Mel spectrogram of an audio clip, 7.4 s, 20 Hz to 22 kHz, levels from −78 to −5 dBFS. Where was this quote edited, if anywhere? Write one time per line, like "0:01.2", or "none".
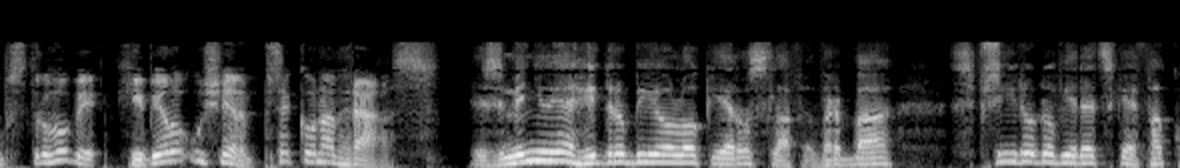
0:02.8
